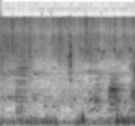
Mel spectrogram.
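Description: A sheep on a mountain farm bleats in short, low calls during cool weather, close by amid outdoor background noise.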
